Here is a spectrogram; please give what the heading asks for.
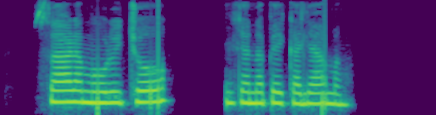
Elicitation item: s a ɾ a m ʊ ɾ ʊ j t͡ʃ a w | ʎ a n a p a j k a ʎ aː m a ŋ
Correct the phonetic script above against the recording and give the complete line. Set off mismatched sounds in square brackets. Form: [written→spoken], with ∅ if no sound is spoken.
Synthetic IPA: s a ɾ a m ʊ ɾ ʊ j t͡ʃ a w | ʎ a n a p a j k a ʎ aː m a ŋ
